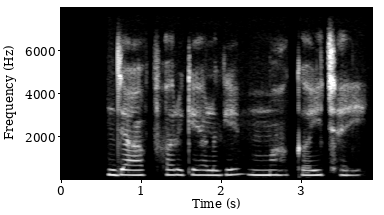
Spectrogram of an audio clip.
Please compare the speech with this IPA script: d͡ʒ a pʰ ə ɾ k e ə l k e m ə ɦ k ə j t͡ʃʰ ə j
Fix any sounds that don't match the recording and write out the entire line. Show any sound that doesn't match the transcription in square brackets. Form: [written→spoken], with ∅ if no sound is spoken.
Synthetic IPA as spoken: d͡ʒ a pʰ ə ɾ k e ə l [k→ɡ] e m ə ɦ k ə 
